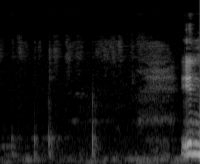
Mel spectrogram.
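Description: Marker pen writing on a whiteboard: faint, short strokes of the felt tip on the board, with a voice starting to speak near the end.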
